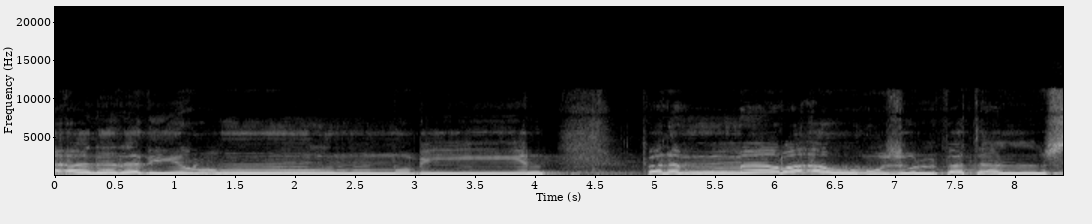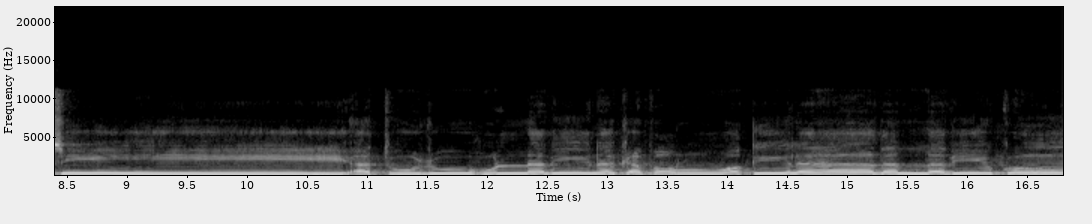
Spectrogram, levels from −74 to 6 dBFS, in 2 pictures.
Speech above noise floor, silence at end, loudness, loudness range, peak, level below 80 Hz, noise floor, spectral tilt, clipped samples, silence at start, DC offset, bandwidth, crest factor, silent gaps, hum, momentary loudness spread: 23 dB; 0 s; -15 LUFS; 2 LU; -8 dBFS; -54 dBFS; -38 dBFS; -7.5 dB/octave; under 0.1%; 0 s; under 0.1%; 11 kHz; 6 dB; none; none; 4 LU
